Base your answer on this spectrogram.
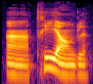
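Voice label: "triangle", French; afrikalan; lecture fr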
